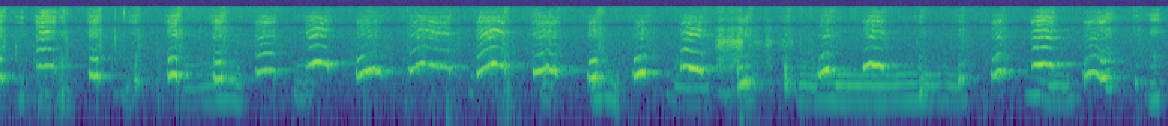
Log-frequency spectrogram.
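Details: Rhodesian Ridgeback litter at sixteen days, eyes open, calling mum to feed them: continuous overlapping whines and squeals about three per second, with one drawn-out wavering cry near the middle.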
